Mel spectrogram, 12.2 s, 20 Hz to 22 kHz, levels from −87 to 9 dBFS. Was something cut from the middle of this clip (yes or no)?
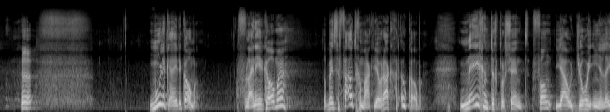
no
